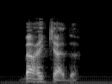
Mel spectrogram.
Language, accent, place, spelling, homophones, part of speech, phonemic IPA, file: French, France, Lyon, barricades, barricade / barricadent, verb, /ba.ʁi.kad/, LL-Q150 (fra)-barricades.wav
- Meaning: second-person singular present indicative/subjunctive of barricader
